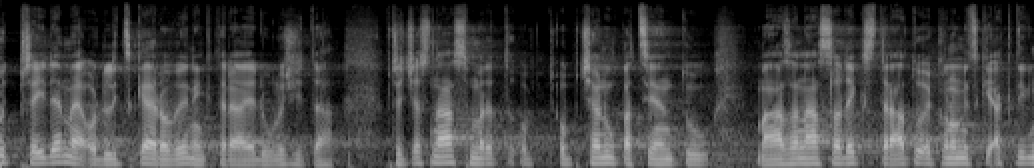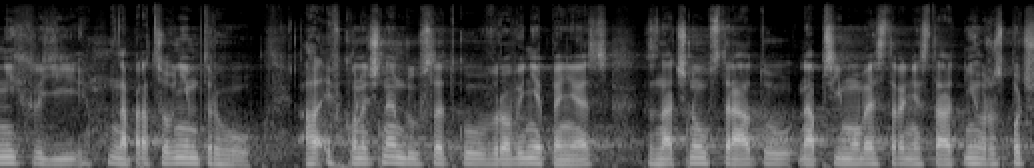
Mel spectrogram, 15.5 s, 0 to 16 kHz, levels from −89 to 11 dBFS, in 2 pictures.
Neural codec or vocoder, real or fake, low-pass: none; real; 14.4 kHz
